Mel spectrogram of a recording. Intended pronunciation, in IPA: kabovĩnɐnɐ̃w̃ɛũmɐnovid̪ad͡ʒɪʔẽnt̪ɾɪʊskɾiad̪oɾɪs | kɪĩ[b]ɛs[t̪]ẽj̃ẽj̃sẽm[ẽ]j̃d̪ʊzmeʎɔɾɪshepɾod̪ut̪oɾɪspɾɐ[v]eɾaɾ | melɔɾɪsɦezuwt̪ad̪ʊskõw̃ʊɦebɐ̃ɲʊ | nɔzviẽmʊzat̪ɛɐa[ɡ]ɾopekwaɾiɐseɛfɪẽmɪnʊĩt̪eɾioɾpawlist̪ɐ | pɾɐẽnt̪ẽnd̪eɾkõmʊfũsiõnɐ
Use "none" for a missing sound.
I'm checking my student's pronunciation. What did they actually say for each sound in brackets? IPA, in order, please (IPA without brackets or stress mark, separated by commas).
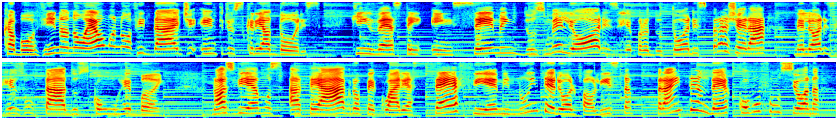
v, t̪, ẽ, ʒ, ɡ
